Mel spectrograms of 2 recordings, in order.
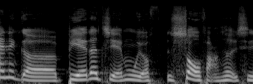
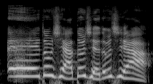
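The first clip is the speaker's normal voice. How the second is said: pleading apology; 8 semitones higher, 5 dB louder, faster than usual. Retold or imitated. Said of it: "可强就挡在走廊说".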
